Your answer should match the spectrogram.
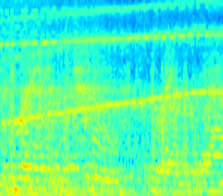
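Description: Hardcore electronic track in a build-up: a rising synth sweep over a dense, noisy wash, with the kick drum dropped out.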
